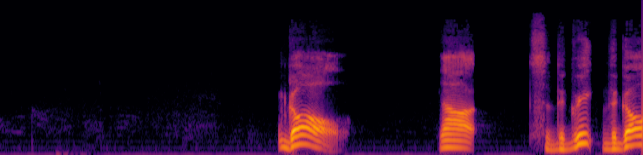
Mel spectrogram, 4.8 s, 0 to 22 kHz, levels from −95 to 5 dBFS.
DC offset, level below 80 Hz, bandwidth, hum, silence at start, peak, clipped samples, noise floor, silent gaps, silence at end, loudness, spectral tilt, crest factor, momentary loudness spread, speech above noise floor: under 0.1%; -68 dBFS; 12.5 kHz; none; 2.1 s; -4 dBFS; under 0.1%; -78 dBFS; none; 0 s; -22 LUFS; -7 dB/octave; 20 dB; 13 LU; 58 dB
